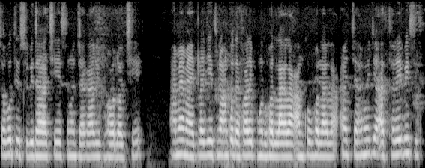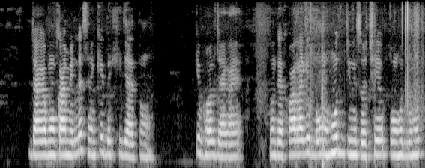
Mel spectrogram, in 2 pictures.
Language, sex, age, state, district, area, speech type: Odia, female, 45-60, Odisha, Bargarh, urban, spontaneous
